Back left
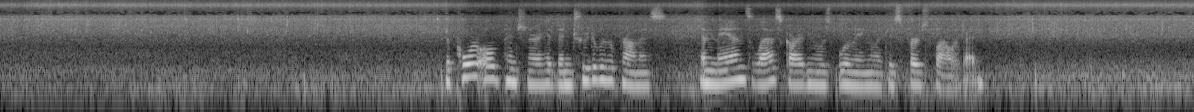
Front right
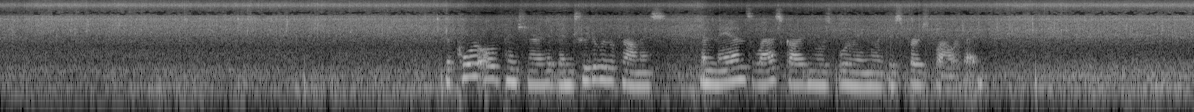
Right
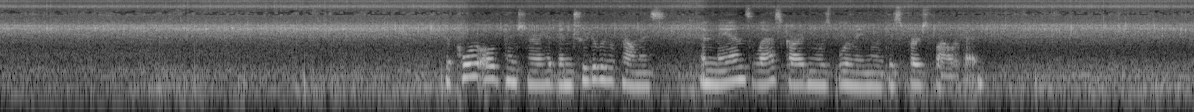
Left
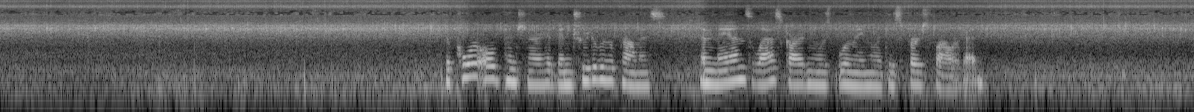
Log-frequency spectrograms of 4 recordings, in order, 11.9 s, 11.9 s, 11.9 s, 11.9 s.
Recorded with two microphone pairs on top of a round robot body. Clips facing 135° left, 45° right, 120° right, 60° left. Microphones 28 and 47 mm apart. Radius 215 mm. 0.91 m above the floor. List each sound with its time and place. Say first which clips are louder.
4.5 s a woman speaking: back left 10 dB, left 1 dB; 125° left, 1.4 m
